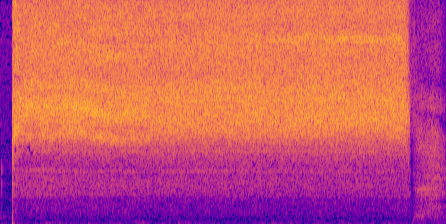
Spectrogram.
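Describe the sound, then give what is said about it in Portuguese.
A voice makes a long, steady "shhhh" hiss for about four seconds, imitating a trickling stream of water; it starts abruptly, stays loud and even, then cuts off. “Um, pá, passo e de repente começo a ouvir tipo um som do riacho, que é.”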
